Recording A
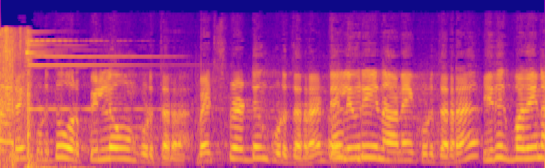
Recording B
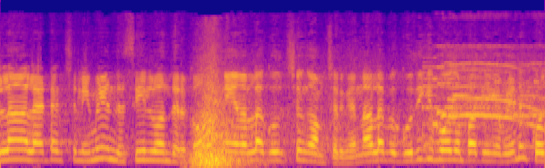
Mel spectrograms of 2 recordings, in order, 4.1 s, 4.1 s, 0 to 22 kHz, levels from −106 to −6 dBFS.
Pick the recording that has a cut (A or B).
B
